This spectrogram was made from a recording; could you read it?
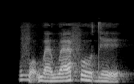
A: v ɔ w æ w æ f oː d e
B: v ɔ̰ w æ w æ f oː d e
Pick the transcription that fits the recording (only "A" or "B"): B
